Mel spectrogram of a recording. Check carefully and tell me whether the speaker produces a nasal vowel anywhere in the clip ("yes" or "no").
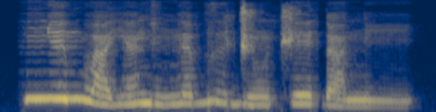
yes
